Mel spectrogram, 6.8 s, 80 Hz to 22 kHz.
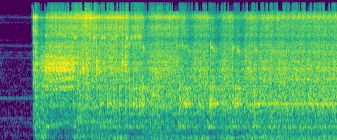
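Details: Electronic Detroit Diesel 453 two-stroke cold start: cranks briefly, then catches almost at once and settles into an even, busy two-stroke clatter with no misses; a clean, healthy cold start.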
